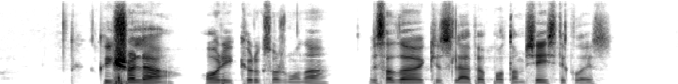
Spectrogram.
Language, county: Lithuanian, Kaunas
